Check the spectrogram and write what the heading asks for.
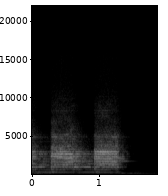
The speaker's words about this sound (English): Sorry, I don't know why my alarm went off.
